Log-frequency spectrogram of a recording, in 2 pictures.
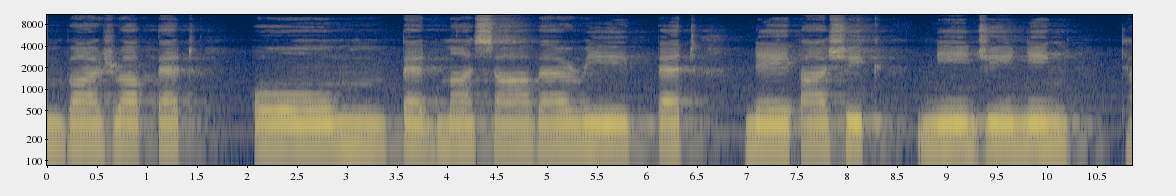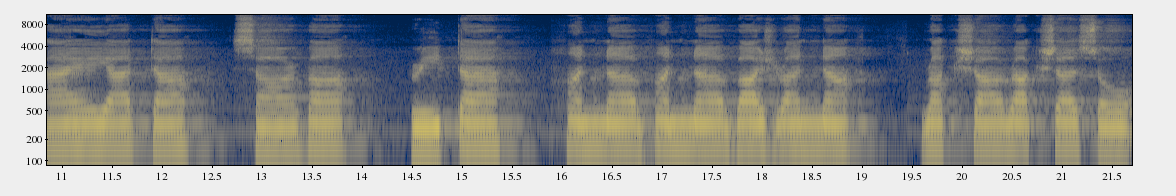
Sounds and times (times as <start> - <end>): Mantra: 0.0 - 21.7.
